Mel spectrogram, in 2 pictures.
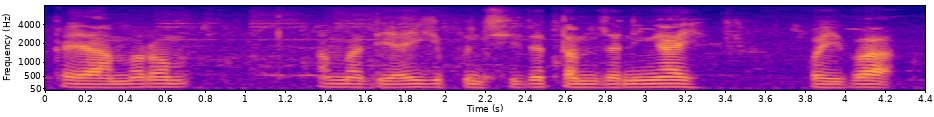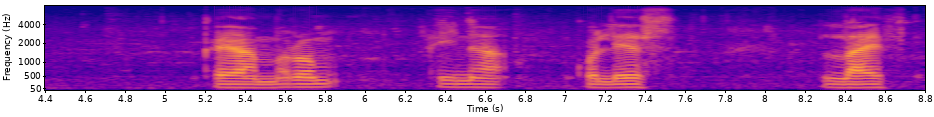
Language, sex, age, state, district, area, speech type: Manipuri, male, 18-30, Manipur, Thoubal, rural, spontaneous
